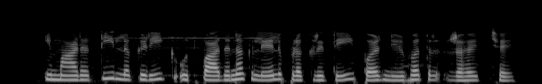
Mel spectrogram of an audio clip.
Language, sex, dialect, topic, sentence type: Maithili, female, Southern/Standard, agriculture, statement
